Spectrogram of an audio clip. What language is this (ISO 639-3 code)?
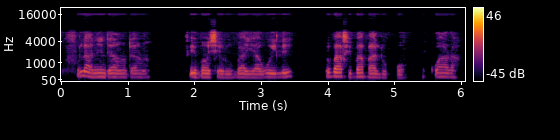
yor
